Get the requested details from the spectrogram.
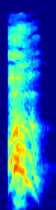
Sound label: town human road hit; Blind Drive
